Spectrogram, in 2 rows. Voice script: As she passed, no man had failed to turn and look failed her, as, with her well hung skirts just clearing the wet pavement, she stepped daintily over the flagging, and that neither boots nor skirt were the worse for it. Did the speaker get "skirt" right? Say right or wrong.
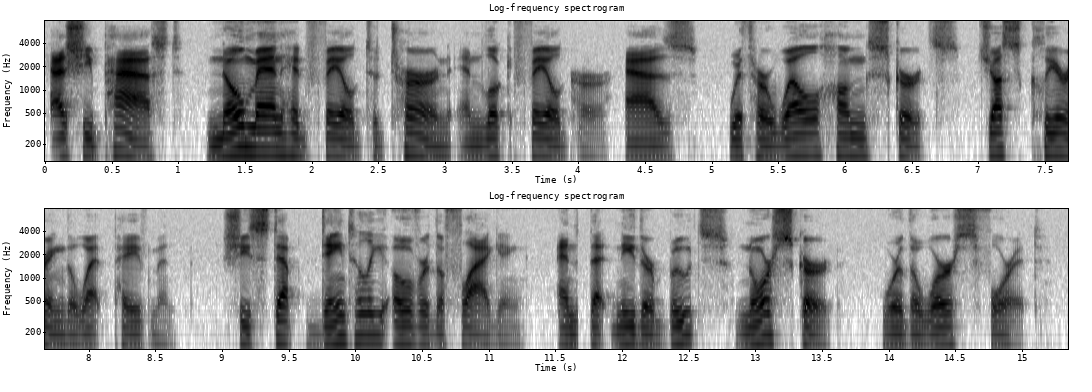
right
